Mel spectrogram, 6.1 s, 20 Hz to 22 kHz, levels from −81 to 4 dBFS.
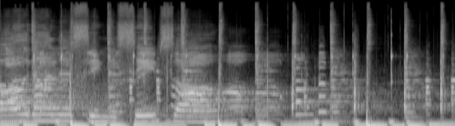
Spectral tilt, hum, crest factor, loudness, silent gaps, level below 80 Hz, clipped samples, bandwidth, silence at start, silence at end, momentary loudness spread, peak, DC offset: -4.5 dB/octave; none; 14 dB; -17 LUFS; none; -20 dBFS; under 0.1%; over 20 kHz; 0 s; 0 s; 5 LU; -2 dBFS; under 0.1%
